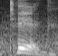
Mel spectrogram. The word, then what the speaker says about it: tyg: I'm making here is a TIG it's spelled tyg they a lot of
